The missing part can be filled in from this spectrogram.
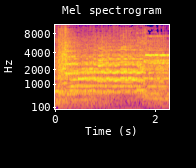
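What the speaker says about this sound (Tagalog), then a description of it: "Pinatunog ng daga ang isang maliit na kampanilya ng tatlong beses." A small hand bell rings out loudly with a sustained metallic tone, its strikes blending into one bright continuous ring.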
